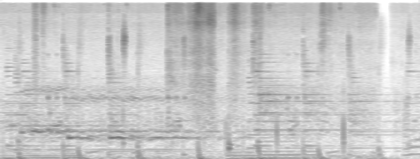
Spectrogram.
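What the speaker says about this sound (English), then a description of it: "Oh, the sound of water." Water near lily pads makes close, irregular drips, splashes and gurgles with a wet, squishy texture, fairly loud and continuous.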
